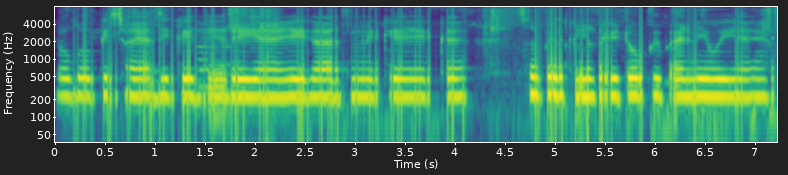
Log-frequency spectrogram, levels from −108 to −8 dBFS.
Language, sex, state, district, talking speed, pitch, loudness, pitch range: Hindi, female, Rajasthan, Bikaner, 140 wpm, 230 Hz, -15 LUFS, 225-235 Hz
